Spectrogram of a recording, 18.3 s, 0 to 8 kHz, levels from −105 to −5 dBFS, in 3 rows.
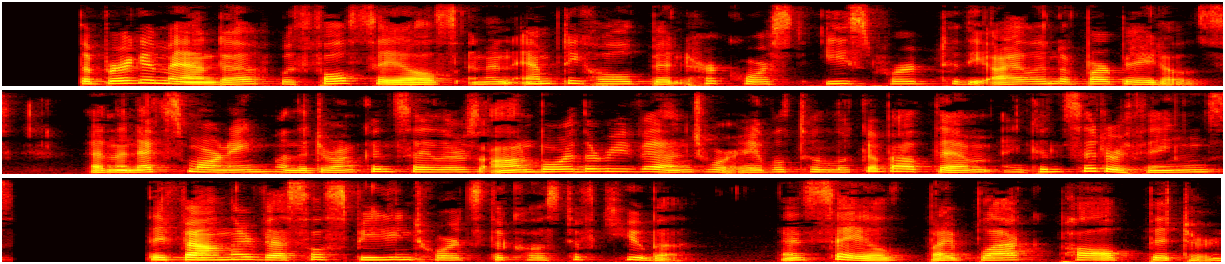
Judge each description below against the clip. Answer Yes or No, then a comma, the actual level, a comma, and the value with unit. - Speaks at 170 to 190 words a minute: Yes, average, 185 wpm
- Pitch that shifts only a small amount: Yes, narrow, 2.2 semitones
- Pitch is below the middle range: No, high, 215 Hz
